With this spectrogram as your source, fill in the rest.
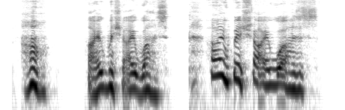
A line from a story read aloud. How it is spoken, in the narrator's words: she sobbed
